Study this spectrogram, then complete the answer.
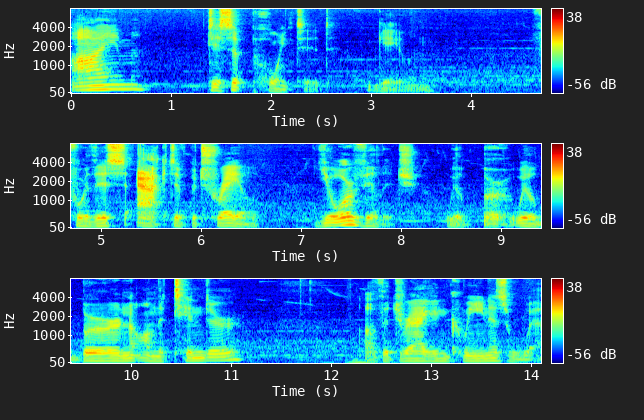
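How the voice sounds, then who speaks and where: Putting on a character voice, a man speaks quietly at a fairly low pitch and a very slow pace, with long, frequent pauses. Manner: quiet and menacing.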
